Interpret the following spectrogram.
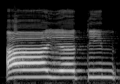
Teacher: آ کو بھی کھینچ رہے کیونکہ کھڑا زبر ہے، یتن۔ اب یہاں دیکھیں تا کے نیچے پھر 2 زبر کی تنوین آ گئی اور اس کے بعد آنے والا حرف پھر حمزہ ہے، لہٰذا یہاں پھر اظہار کریں گے۔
